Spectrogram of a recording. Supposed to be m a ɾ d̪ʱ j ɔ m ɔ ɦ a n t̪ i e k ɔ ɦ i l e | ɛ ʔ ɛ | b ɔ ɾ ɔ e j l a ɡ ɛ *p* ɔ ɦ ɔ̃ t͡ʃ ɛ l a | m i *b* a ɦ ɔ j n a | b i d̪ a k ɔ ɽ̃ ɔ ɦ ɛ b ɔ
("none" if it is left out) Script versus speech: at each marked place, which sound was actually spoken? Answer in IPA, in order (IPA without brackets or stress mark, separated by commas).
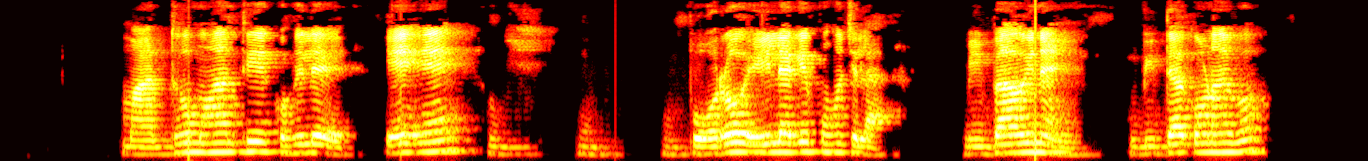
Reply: p, b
